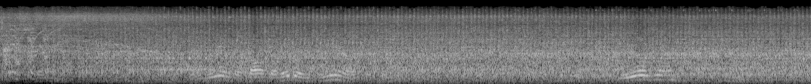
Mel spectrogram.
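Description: Mitsubishi Pajero Full's 3.2-litre four-cylinder turbodiesel engine running steadily at idle, heard close up in the open engine bay. It runs well just after its intake and EGR system has been decarbonized.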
